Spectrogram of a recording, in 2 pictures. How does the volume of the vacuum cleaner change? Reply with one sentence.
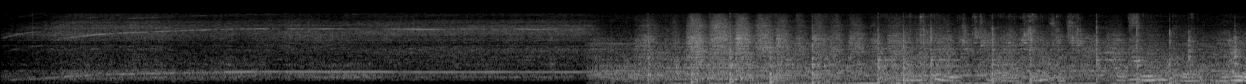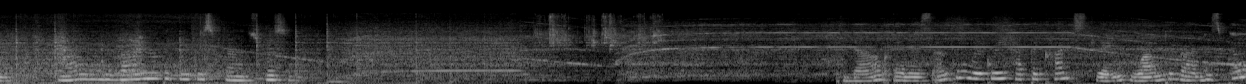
The volume of the vacuum cleaner stays about the same.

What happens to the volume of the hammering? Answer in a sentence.
The volume of the hammering goes down.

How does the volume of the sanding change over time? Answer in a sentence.
The volume of the sanding goes down.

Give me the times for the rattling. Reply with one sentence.
You can hear the rattling from 9.0 to 10.9 s and from 17.8 to 19.1 s.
